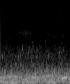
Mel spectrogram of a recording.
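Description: A seal gives a low, rough, drawn-out growling call that holds steady and fairly loud for a second or so, with no one talking over it.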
